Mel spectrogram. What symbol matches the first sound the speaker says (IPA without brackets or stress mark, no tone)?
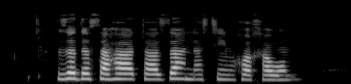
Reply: z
